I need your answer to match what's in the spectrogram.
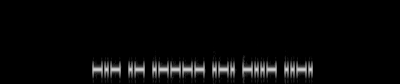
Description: Morse code, heard as a keyed tone, about 40 wpm, 700 Hz. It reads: KA1RXF
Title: USA Call Signs - 6 Characters - 4x Character Spacing - 40wpm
